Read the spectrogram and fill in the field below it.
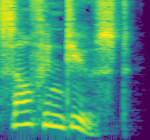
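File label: "self-induced", British English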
